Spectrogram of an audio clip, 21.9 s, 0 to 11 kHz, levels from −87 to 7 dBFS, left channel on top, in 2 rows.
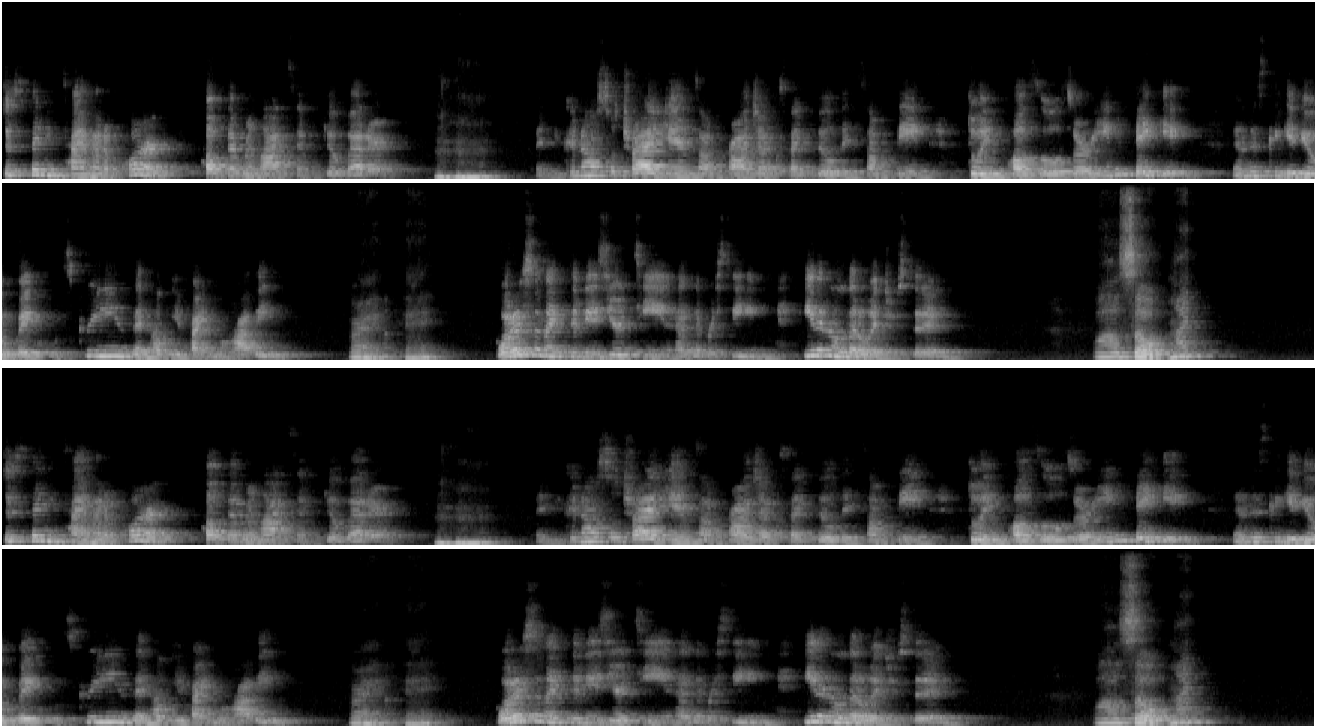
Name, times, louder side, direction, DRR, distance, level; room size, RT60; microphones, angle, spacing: voice 1, 0.0-1.4 1.7-3.2 4.4-7.7 8.0-9.8 10.3-13.3 15.1-18.9, left 1 dB, 50° left, 1 dB, 0.8 m, -28 dB
voice 2, 3.6-4.1 13.8-14.5 20.0-20.8, left 2 dB, 25° left, 4 dB, 0.4 m, -25 dB
3.6 x 2.4 x 4.4 m, 0.69 s
head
